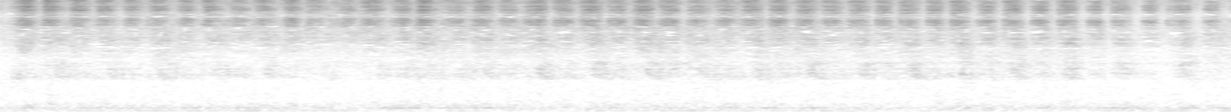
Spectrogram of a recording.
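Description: A purple wooden colored pencil shades a thin paper coloring page that is held flat by one hand, rubbing back and forth across the sheet. The result is a quiet, steady, bright scratchy hiss in quick repeating strokes, about two or three per second, with a faint low hum underneath.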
